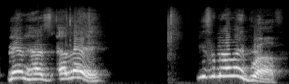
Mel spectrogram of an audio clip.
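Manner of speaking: high, stretched English mock questioning; imitated English accent. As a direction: quiz him in a hammed-up English accent. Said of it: "I love your accent".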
